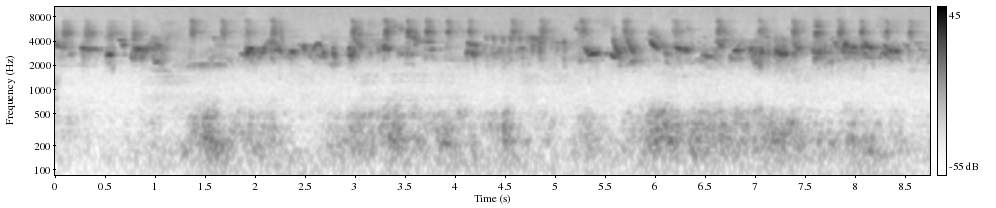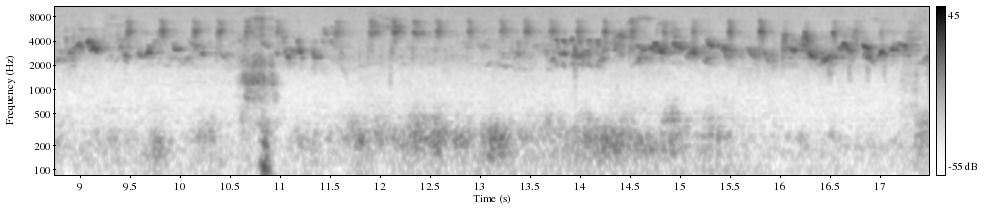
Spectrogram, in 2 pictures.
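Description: Agitated thrush calls ring out from dense vegetation, many rapid high chirps and ticks repeating almost without pause, layered over lower softer chuckling notes throughout, with no talk.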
